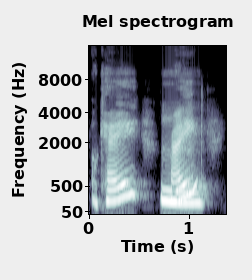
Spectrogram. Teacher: it sounds like they're asking questions because their voice keeps going up at the ends of all their phrases and sentences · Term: uptalk or upspeak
